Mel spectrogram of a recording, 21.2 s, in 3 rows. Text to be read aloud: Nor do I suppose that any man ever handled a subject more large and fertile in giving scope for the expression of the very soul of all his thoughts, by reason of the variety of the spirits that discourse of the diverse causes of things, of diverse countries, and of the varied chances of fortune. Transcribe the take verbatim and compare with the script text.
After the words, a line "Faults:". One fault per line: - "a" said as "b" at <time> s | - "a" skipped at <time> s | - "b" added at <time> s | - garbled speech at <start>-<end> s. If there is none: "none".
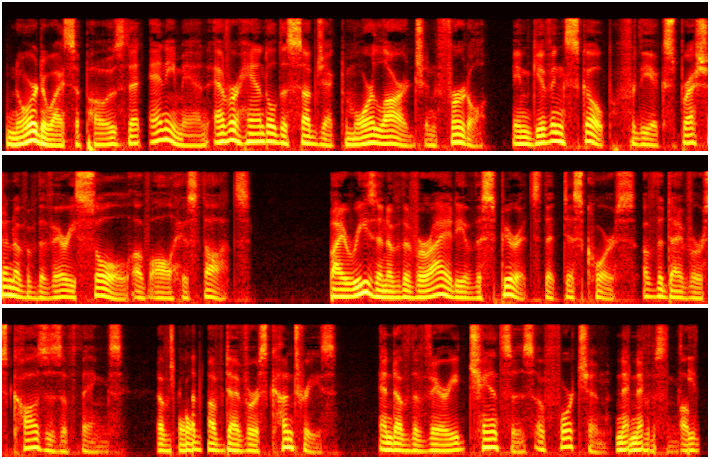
Nor do I suppose that any man ever handled a subject more large and fertile in giving scope for the expression of of the very soul of all his thoughts, by reason of the variety of the spirits that discourse of the diverse causes of things, [garbled] of diverse countries, and of the varied chances of fortune. [garbled]
Faults:
- "of" added at 7.3 s
- garbled speech at 15.7-16.1 s
- garbled speech at 20.3-21.1 s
